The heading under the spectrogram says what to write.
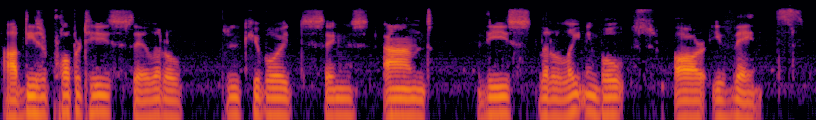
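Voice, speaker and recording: A young man talks through a coding tutorial in an unhurried, low-pitched voice, stumbling over fillers and restarting his sentences. The recording is dull and lo-fi, with keyboard typing and mouse clicks underneath. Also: flat delivery. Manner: hesitant, rambling with many fillers and restarts. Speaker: scripting tutor.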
